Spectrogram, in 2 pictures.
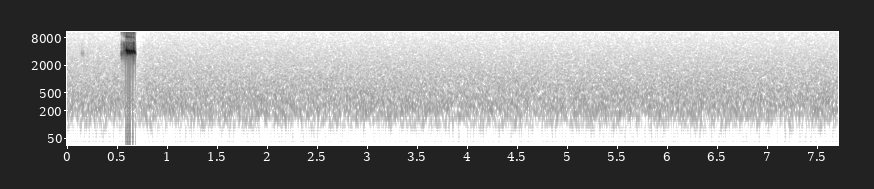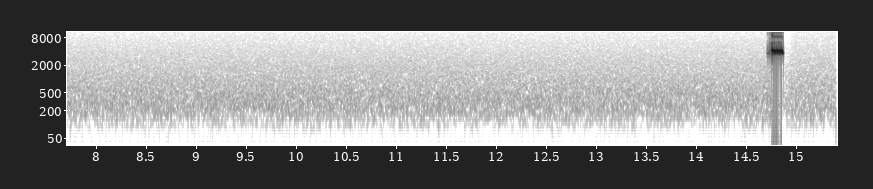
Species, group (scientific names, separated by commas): Eugryllodes pipiens, Orthoptera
